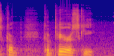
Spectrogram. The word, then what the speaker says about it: Kaspersky: was this this claim by Kaspersky that is it Kaspersky? Kaspersky? Now is that a Russian? Is that a company, individual company, or is that the Russian government? What is Kaspersky?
